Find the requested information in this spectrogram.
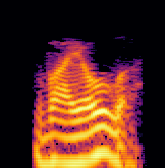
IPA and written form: vi'oulə (Viola)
